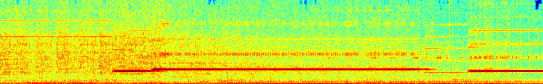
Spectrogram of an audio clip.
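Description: Experimental noise music: a loud, dense low drone with a thin, steady high tone entering about two seconds in, breaking off near the end and returning slightly lower.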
